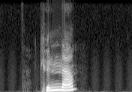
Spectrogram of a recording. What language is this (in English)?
Norwegian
